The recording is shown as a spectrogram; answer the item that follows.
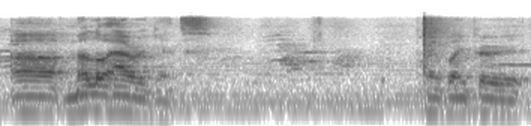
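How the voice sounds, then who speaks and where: A man's voice: fairly low pitch, steady tone, measured pace. A man from Harlem with a New York accent, talking casually and in slang as a rapper being interviewed. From Harlem, New York City. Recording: noisy, muffled, echoey room recording.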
